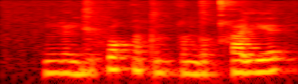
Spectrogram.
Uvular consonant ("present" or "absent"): present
